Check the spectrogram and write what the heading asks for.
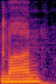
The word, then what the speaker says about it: Man: It's Yeah. pronounced Mon. He's Jamaican.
